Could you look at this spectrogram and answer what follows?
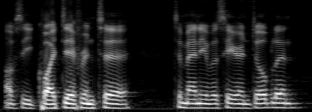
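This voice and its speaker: A man's voice: mid-range voice, monotone, quick pace, darkish tone. A man hosting a podcast and interviewing a guest in a friendly, casual way, often giving short acknowledgements. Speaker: podcast host.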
